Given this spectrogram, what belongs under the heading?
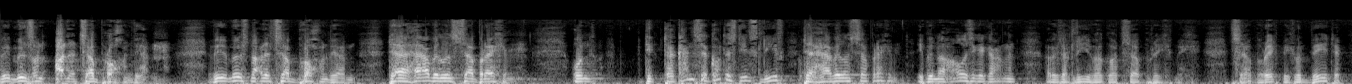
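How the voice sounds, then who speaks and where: Male preacher, husky voice, folksy sermon full of asides to the congregation. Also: mid-range voice, darkish tone. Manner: folksy, addresses listeners directly with frequent asides. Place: Berlin.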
